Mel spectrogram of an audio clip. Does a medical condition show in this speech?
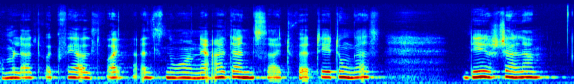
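Yes: ataxia; hereditary ataxia, nerve disease, 100% disability status assessed last year; pronounced, several years since onset, weekly speech, occupational and physiotherapy, rehab clinic exercises; limited speech ability, communication impaired.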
